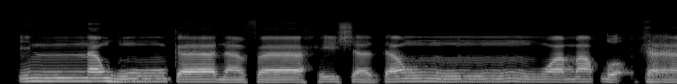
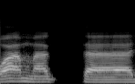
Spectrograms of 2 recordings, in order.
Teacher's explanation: Wa maqu itu qaf, harus dikolkolah. Kalau wa makta jadinya kaf.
